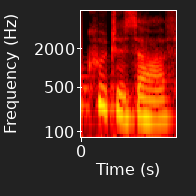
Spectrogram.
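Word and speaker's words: Kutuzov: General Coutuz has been kind enough to desire me as his aid to comp. He spoke in French and accented the last syllable of Coutis's name like a Frenchman.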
